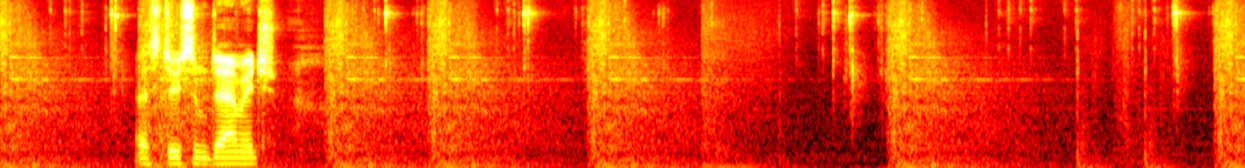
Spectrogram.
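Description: Massed musket and handgun volleys crackle through a Medieval II Total War: Stainless Steel battle, a dense burst of shots followed by scattered bangs and booms, with someone talking over the fighting.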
